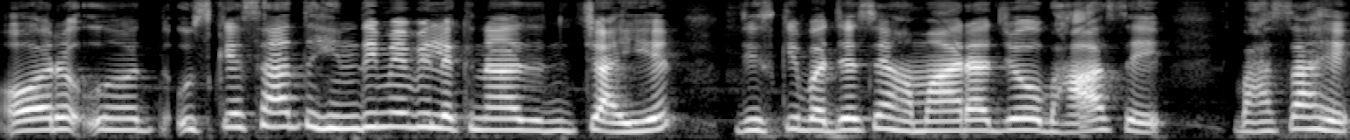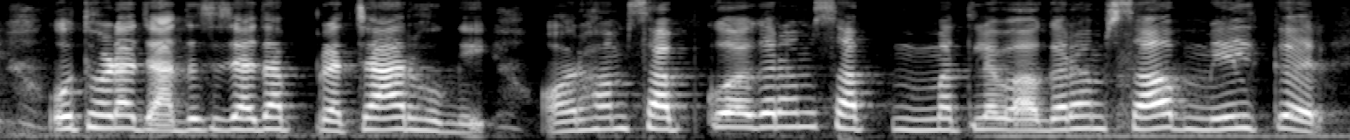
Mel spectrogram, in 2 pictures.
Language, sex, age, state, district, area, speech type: Hindi, female, 60+, Rajasthan, Jodhpur, rural, spontaneous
